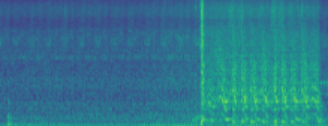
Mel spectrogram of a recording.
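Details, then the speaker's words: Classic VW Scirocco, first start after sitting six years: slow steady cranking nearly three seconds, then catches with a sharp bang and runs rough; hard start, ignition timing suspected to be slightly off, fuel pumps possibly blocked breather. "oh that fired okay oh oh close very close that we had we had uh combustion then I could hear it the timing might be a touch off"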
